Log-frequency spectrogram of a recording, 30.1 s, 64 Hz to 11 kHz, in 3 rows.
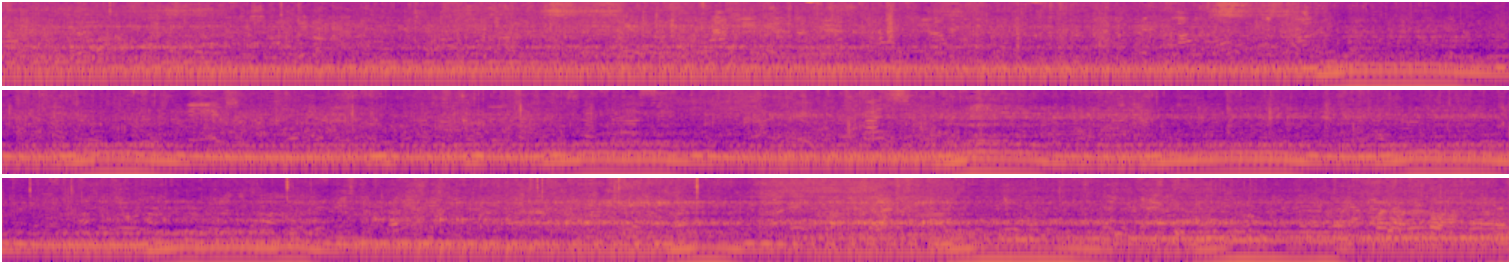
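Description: Alfa Romeo Disco Volante's V8 engine idling steadily, then from about nine seconds in revved again and again in short blips, the pitch rising and falling about a dozen times.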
